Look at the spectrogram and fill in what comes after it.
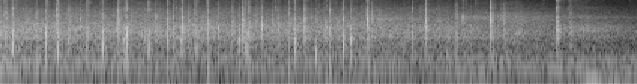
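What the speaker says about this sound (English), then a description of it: "Let's give a round of applause for all of our Secretary of State candidates." A crowd at a statewide candidates' forum applauds the Secretary of State candidates, with steady clapping throughout and sharp individual claps standing out, fading slightly toward the end.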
